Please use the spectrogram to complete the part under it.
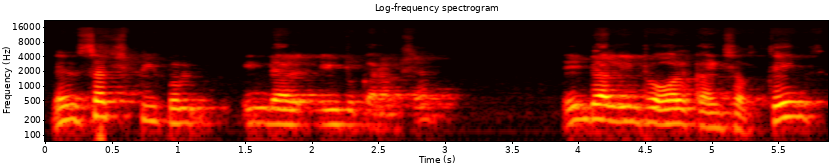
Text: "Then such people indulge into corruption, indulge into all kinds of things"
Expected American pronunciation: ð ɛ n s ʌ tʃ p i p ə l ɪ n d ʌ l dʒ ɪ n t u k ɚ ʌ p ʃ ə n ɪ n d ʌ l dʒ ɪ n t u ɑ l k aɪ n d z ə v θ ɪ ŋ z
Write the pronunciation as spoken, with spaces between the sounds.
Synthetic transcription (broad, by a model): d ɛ n s ʌ tʃ p i p ə l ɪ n d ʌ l ɪ n t u k ɚ ʌ p ʃ ə n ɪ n d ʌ l ɪ n t u ɑ l k aɪ n d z ə v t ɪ ŋ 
